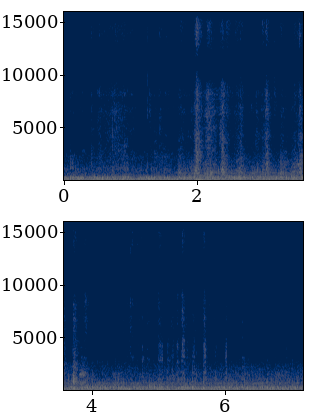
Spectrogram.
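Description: A cat purring steadily, with a few faint ticks and taps over it.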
